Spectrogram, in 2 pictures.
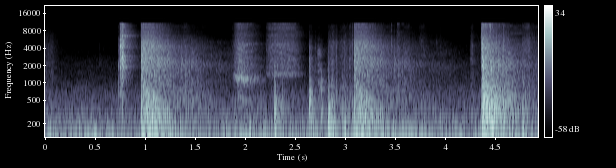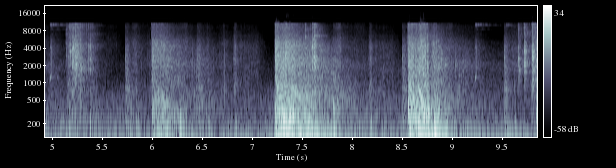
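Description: Rapid bursts of pistol gunfire in a pistol-only video game match, loud and close, fired in clustered volleys with brief pauses and mechanical clicks between them.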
